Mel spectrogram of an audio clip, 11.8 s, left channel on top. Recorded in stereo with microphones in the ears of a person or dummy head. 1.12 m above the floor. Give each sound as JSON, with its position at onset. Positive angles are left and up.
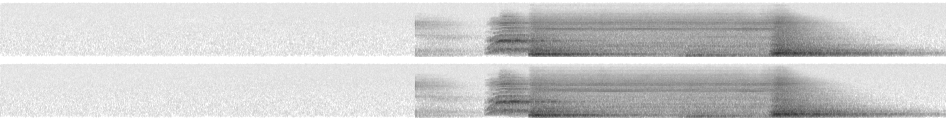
{"t": 5.2, "sound": "laughter", "side_deg": -10, "distance_m": 0.5}
{"t": 6.6, "sound": "a whoosh", "side_deg": 20, "distance_m": 1.8}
